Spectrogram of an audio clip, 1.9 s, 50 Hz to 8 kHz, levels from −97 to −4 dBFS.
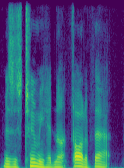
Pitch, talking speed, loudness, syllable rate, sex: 130 Hz, 225 wpm, -18 LUFS, 5.2 syllables/s, female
